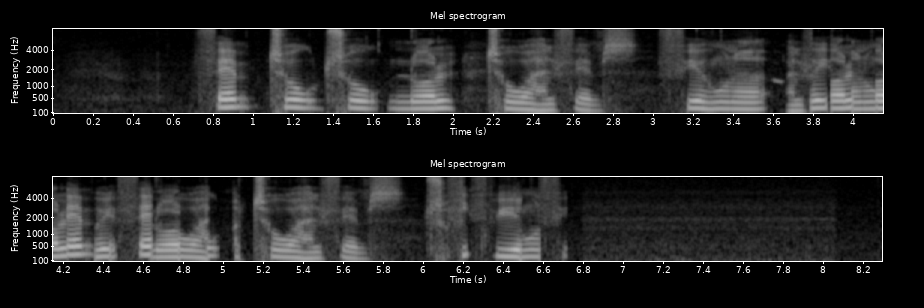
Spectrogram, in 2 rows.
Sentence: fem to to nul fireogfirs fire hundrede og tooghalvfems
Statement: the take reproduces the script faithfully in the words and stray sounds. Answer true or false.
false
